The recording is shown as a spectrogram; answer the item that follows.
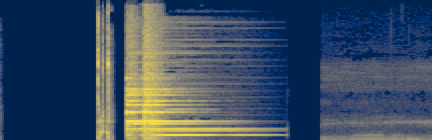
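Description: A single bell-like chime, preceded by a couple of quick clicks, rings out loud and fades away over about a second and a half.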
